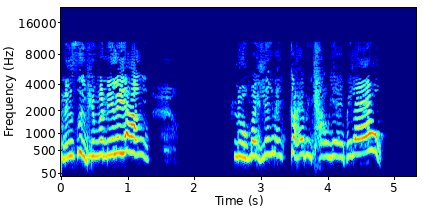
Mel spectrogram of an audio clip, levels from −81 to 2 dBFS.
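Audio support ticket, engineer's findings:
Throughout: grainy, hissy treble on the speech, roughened tones, blurred attacks, nothing above 10.6 kHz. Likely Vorbis compression, heavy damage, fits a bitrate near 23 kbps. Coarse residue quantisation turns fine detail into noise. Unlike steady background hiss, this grain follows the signal.

3.42–3.45 s: short hiss just ahead of a sharp attack, spread over 28 ms, onset soft and smeared. Pre-echo from the transform codec: block-wide quantisation noise fills the quiet before the transient. Unlike a click or dropout, it leads the attack.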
